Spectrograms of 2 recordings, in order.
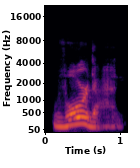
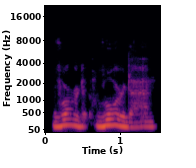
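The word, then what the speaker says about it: hvordan: want to mention that I've been saying vordan but again now I hear I hear it's a double o vordan okay um next sense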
